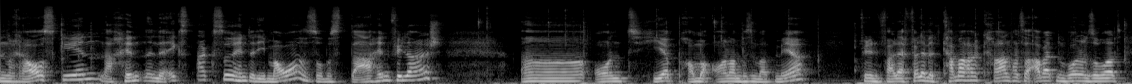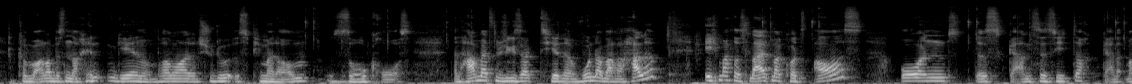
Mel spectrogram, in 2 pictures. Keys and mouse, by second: 0.5 g, 5.6 middle click, 5.9-6.7 shift+middle drag, 7.1 click, 7.5-7.9 middle drag, 8.6-9.2 middle drag, 9.4-10.3 shift+middle drag, 11.1 g, 14.8 middle click, 15.7 middle click, 16.2 shift+middle click, 18.9-20.8 drag, 21.5-22.5 middle drag, 22.5-22.6 drag.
